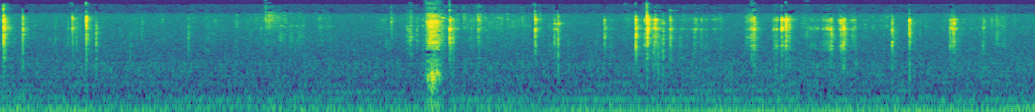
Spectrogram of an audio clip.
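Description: Plastic parts of a toy foam-dart blaster's spring-loaded bipod clicking and rattling as they are handled and fitted, scattered small clicks with a louder knock about four seconds in, over a faint steady hum.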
